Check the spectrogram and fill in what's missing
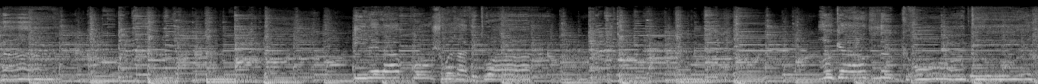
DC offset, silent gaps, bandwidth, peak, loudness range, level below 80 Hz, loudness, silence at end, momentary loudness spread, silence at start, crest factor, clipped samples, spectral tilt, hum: under 0.1%; none; 16 kHz; -2 dBFS; 1 LU; -32 dBFS; -19 LUFS; 0 s; 4 LU; 0 s; 18 dB; under 0.1%; -4 dB/octave; none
